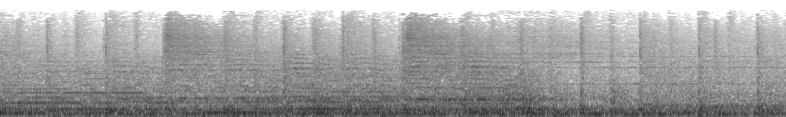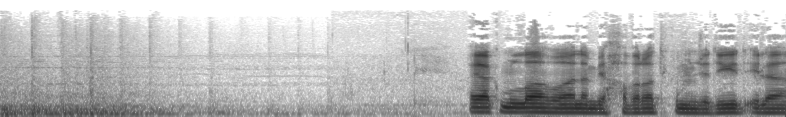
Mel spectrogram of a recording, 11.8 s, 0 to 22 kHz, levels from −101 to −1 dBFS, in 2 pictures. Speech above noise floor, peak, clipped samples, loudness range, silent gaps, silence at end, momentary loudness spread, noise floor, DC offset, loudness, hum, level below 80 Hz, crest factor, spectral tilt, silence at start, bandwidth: 33 dB; -2 dBFS; under 0.1%; 16 LU; none; 0 s; 17 LU; -53 dBFS; under 0.1%; -25 LUFS; none; -36 dBFS; 22 dB; -6 dB/octave; 0 s; 15 kHz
